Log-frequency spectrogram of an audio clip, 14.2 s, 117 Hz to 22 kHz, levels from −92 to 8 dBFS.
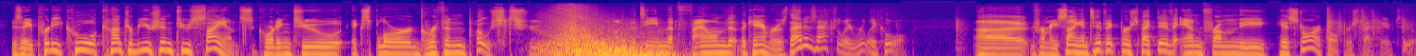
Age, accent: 40-59, American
